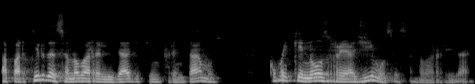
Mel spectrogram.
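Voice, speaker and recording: A man with a Spanish accent talks at a fairly quick pace, his medium pitch moving with ordinary variation. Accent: Spanish (Castilian) accent in Portuguese. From Peru. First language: Spanish (speaking Portuguese). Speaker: software company executive. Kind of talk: panel presentation. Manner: halting, many repetitions.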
